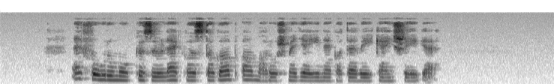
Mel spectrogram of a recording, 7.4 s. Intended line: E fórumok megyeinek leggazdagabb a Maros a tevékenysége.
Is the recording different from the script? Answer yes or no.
yes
